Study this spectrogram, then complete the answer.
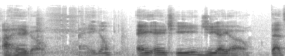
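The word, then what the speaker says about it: ahegao: it's uh it's pronounced he's in lightness it's pronounced a hegel hegel a-h-e-g-a-o that's how you would spell it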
